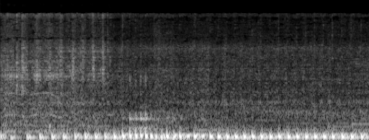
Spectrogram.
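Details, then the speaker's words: Honda Beat carburetor scooter after reassembly with a homemade replacement decompression pin: starts without trouble, strong even exhaust pulses rev smoothly with no stumble or rough sound; normal engine running. "ตอนสตาร์ทไม่มีปัญหาไม่มีอาการสะดุดเครื่องยนต์ไม่มีเสียงหยาบแปลว่าปลอดภัยไม่มีปัญหา"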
